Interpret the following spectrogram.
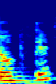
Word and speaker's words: hockey: Je joue au hockey. Du hockey, oui. On juste prononce pas le H, mais c'est ok.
